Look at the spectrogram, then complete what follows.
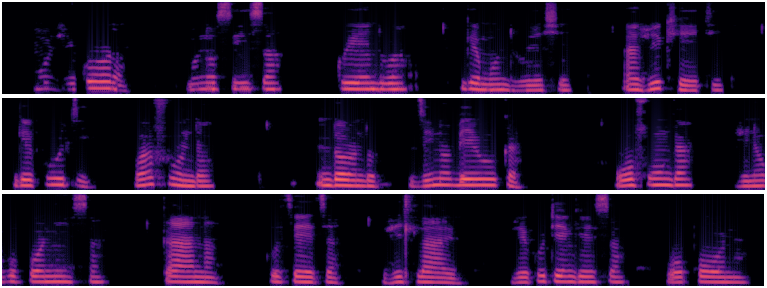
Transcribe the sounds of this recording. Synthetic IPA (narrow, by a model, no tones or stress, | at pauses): muʐiko̞ɾa | muno̞sisa | kue̞ndwa | ŋɡe̞muntʰuwe̞ːʃe̞ | aʐikʰeti | ŋɡe̞kuti | wafunda | ndo̞ndo̞ | d͡zino̞ɓe̞uka | wʔo̞fuŋɡa | ʐino̞kupo̞nisa | kana | kut͡set͡sa | ʐiɬajo | ʐe̞kute̞ŋɡe̞sa | wo̞poːna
